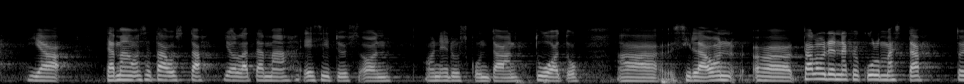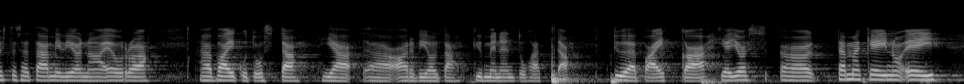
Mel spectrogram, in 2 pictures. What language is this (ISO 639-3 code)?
fin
